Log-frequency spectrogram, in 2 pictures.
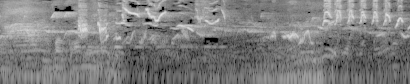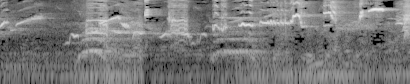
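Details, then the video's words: Singing oriental magpie-robin, full 'nembak' with rough 'isian kasar' fill-ins, used as a provoking and training recording for other magpie-robins; bright chirps, rapid trills and whistled notes come in clustered bursts over a low background hum. "Kacer Gacor Full Nembak Isian Kasar Bikin Emosi Kacer mu"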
